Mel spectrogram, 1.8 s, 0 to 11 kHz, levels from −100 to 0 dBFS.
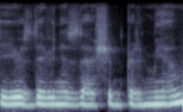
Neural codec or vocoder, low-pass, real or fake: none; 9.9 kHz; real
